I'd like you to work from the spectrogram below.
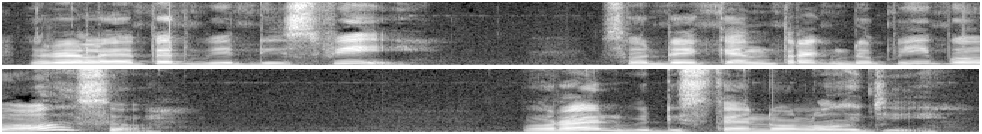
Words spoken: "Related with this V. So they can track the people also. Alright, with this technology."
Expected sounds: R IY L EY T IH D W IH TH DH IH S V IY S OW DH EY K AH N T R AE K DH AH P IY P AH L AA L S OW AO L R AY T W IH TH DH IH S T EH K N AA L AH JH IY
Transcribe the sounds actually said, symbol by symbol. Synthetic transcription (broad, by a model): R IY L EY T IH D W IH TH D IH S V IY S OW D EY K AH N T R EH K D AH P IY P AH L AA L S OW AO R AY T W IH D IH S T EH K N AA L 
